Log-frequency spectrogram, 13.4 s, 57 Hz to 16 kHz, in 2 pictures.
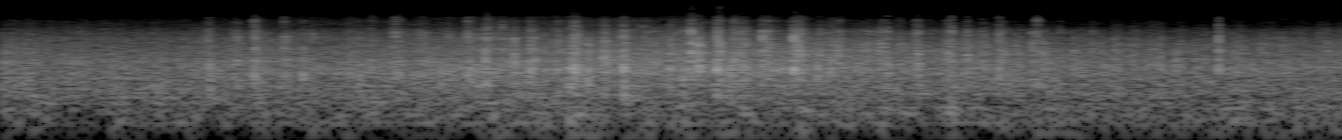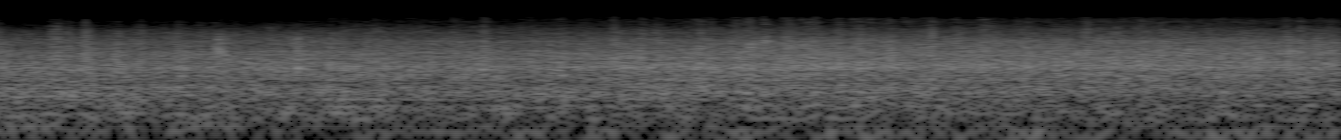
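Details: Hornby R2553 Princess Coronation Class "City of Bristol" model locomotive after repair of mangled rods and noise issues: light, even whirring with soft rail clicks at a steady pace, no stutter or grinding; normal running.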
